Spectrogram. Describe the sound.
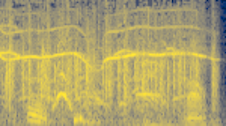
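Dense, steady applause that fills about three seconds, with voices mixed in and a high, sustained whistling tone riding over the clapping before it cuts off abruptly.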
